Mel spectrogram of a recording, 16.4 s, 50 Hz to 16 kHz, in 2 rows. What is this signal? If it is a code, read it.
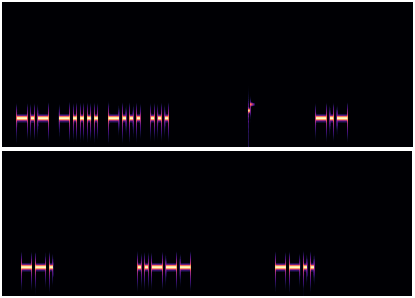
Morse code, heard as a keyed tone, about 17 wpm, spaced as for 7 wpm, 700 Hz. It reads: K6BS KG2Z
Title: USA Call Signs - 4 Characters - 8x Character Spacing - 17wpm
